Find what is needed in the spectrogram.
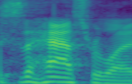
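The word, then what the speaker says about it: Sahasrahla: naming everyone Bob like it's actually Sahasra light it's not that hard to say but I just call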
